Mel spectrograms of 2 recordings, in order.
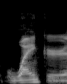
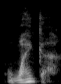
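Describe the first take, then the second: First: The final R sound is pronounced. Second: The final R sound is dropped. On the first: The speaker calls it wrong. "I pronounce the E R" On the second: The speaker calls it right. "They don't pronounce the E R"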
